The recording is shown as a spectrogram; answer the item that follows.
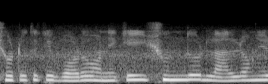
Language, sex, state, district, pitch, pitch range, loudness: Bengali, female, West Bengal, North 24 Parganas, 200 Hz, 185-210 Hz, -12 LUFS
